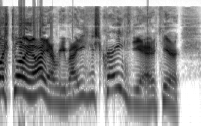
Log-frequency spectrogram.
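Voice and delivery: put-on braces voice. Doing an impression of Sandra, who has braces: Sandra voice. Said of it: "I would do the Sandra voice".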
